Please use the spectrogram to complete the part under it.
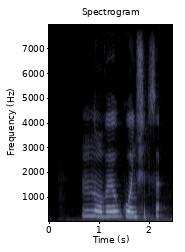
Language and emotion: Russian, angry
